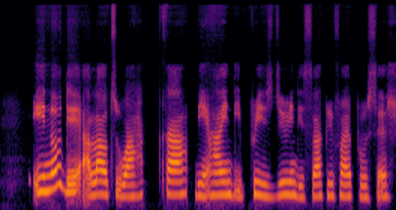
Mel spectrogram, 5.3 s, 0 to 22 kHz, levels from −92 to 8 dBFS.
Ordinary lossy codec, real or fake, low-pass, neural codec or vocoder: none; fake; none; autoencoder, 48 kHz, 32 numbers a frame, DAC-VAE, trained on Japanese speech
